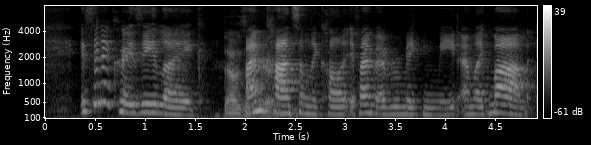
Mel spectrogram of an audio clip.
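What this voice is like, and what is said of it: Usual voice. Nothing is said of it.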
